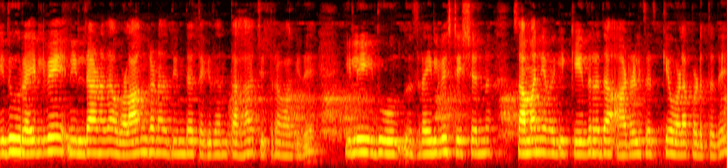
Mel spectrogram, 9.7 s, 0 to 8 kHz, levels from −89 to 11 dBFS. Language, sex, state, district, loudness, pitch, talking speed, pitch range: Kannada, female, Karnataka, Dharwad, -21 LUFS, 180 Hz, 85 wpm, 175-190 Hz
